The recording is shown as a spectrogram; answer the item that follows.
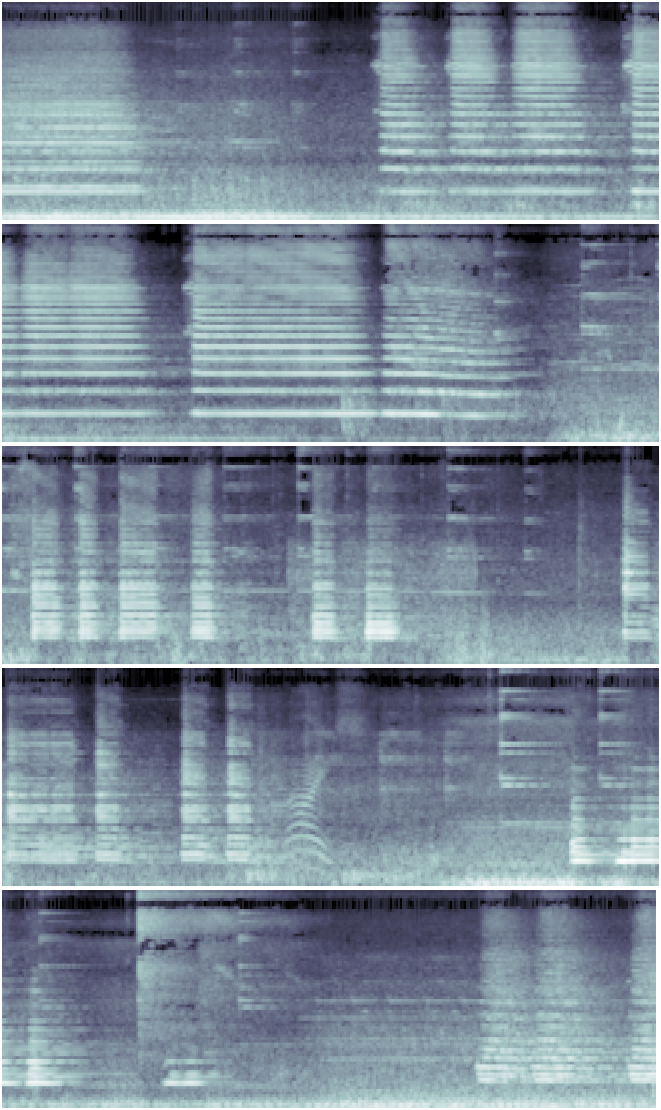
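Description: Passenger train horns sounded in a long string of blasts, a railfan horn show, from several trains in turn. The first horn's chord drops in pitch at the end of its last blast just before ten seconds in, and the low rumble of a train runs under the horns at the start and near the end.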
